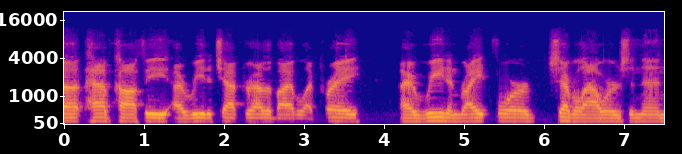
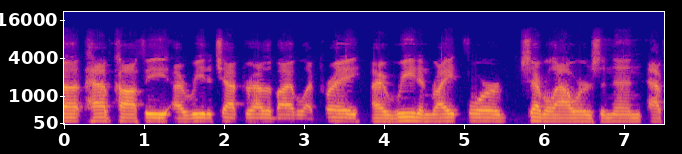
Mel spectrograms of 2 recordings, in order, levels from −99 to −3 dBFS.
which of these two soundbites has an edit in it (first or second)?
second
